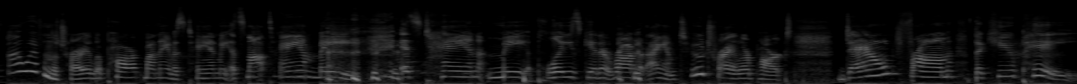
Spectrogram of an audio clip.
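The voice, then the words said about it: Put-on Southern accent. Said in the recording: “I love doing a Southern accent. I'm probably better at it than all these guys ... A good accent.”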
